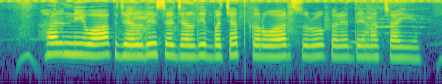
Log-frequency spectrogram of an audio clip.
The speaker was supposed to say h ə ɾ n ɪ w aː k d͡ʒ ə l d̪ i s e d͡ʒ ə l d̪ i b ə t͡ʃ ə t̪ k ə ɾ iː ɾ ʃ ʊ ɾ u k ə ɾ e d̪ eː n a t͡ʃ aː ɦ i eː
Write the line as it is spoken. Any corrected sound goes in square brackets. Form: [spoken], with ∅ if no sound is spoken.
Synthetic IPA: h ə ɾ n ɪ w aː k d͡ʒ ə l d̪ i s e d͡ʒ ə l d̪ i b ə t͡ʃ ə t̪ k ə ɾ [aː] ɾ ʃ ʊ ɾ u k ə ɾ e d̪ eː n a t͡ʃ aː ɦ i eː

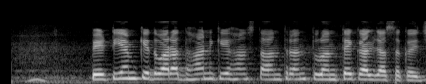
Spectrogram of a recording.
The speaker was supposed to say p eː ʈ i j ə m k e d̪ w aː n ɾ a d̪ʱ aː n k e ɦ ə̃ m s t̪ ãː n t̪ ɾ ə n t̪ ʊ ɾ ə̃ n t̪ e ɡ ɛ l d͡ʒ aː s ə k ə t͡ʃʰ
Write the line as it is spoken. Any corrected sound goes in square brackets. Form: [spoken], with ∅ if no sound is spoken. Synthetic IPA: p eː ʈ i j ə m k e d̪ w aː [∅] ɾ a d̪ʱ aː n k e ɦ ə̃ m s t̪ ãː n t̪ ɾ ə n t̪ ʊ ɾ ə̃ n t̪ e [k] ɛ l d͡ʒ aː s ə k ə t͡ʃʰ

